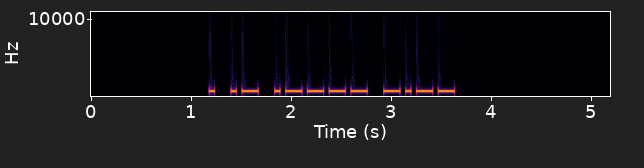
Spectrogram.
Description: Morse code, heard as a keyed tone, about 22 wpm, 700 Hz. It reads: EA1Y
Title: DXCC-100 Call Signs - 4 Characters - 22wpm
